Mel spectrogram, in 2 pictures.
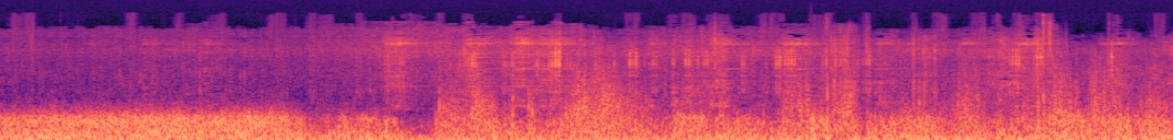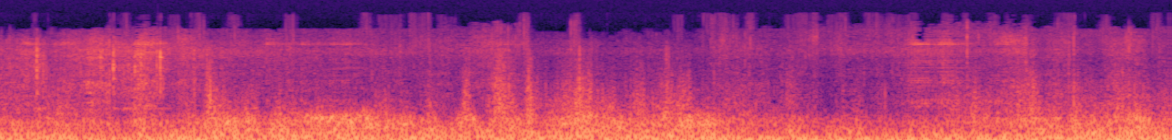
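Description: Skis scrape and hiss over snow.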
